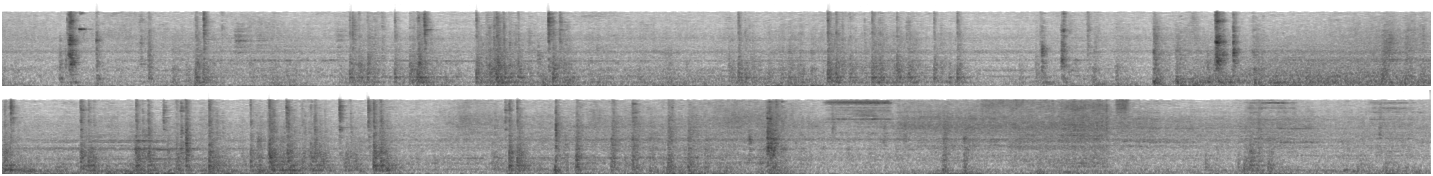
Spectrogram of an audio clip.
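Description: Keifuku Randen electric railcar running, heard from inside the car: a steady low rumble of motors and wheels on the rails, broken by frequent sharp clicks and knocks as the wheels pass over rail joints and points.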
